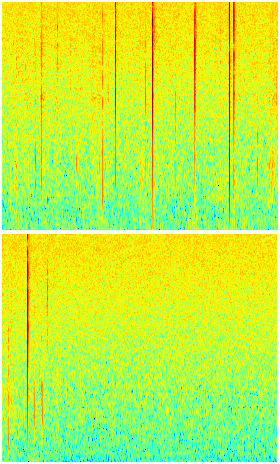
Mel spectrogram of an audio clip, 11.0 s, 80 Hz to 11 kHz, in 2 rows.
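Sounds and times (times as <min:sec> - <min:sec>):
campfire crackling and popping: 0:00.0 - 0:07.1.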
